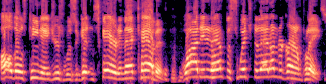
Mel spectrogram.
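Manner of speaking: very high, loud put-on old drunken Southern man voice. Recounting people's opinions of a film, in an old drunken southern man voice. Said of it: "I don't know why I'm doing that voice".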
